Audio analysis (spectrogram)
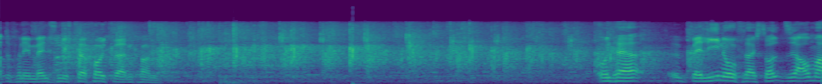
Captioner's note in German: Beifall bei der FDP, der SPD und der LINKEN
